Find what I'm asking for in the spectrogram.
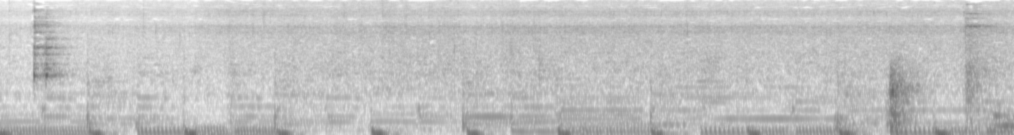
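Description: Sweet corn tipped into a pan of corned beef frying on the stove, giving a steady close sizzle with repeated scraping stirs and knocks of a utensil against the pan.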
